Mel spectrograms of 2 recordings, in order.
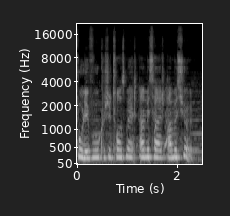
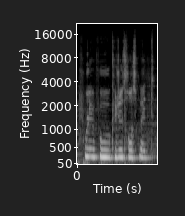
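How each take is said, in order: First: It is said in a put-on English accent. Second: It is said in his plain voice.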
